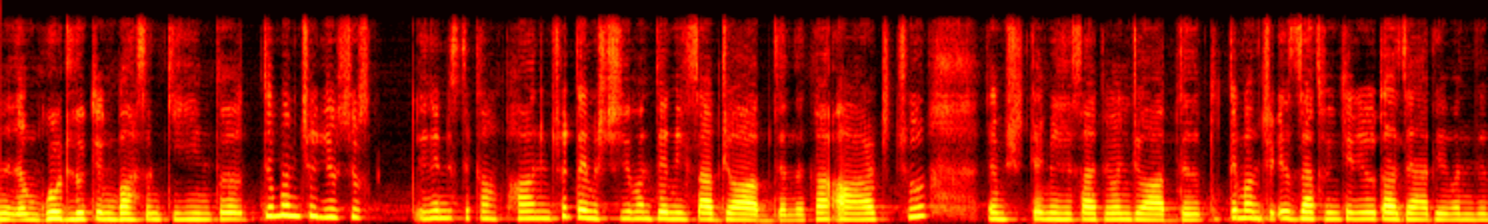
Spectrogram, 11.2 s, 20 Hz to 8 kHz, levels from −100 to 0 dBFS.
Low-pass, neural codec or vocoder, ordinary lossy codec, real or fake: 7.2 kHz; codec, 44.1 kHz, 2.6 kbps, SNAC; none; fake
